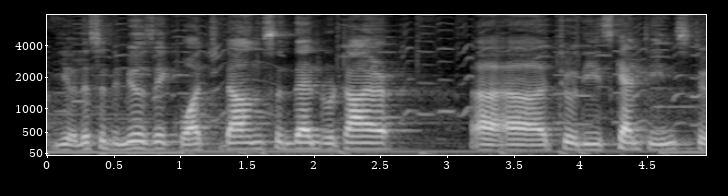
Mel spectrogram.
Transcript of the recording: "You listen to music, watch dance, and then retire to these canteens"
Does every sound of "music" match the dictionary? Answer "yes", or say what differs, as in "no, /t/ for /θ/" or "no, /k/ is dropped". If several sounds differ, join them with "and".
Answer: yes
